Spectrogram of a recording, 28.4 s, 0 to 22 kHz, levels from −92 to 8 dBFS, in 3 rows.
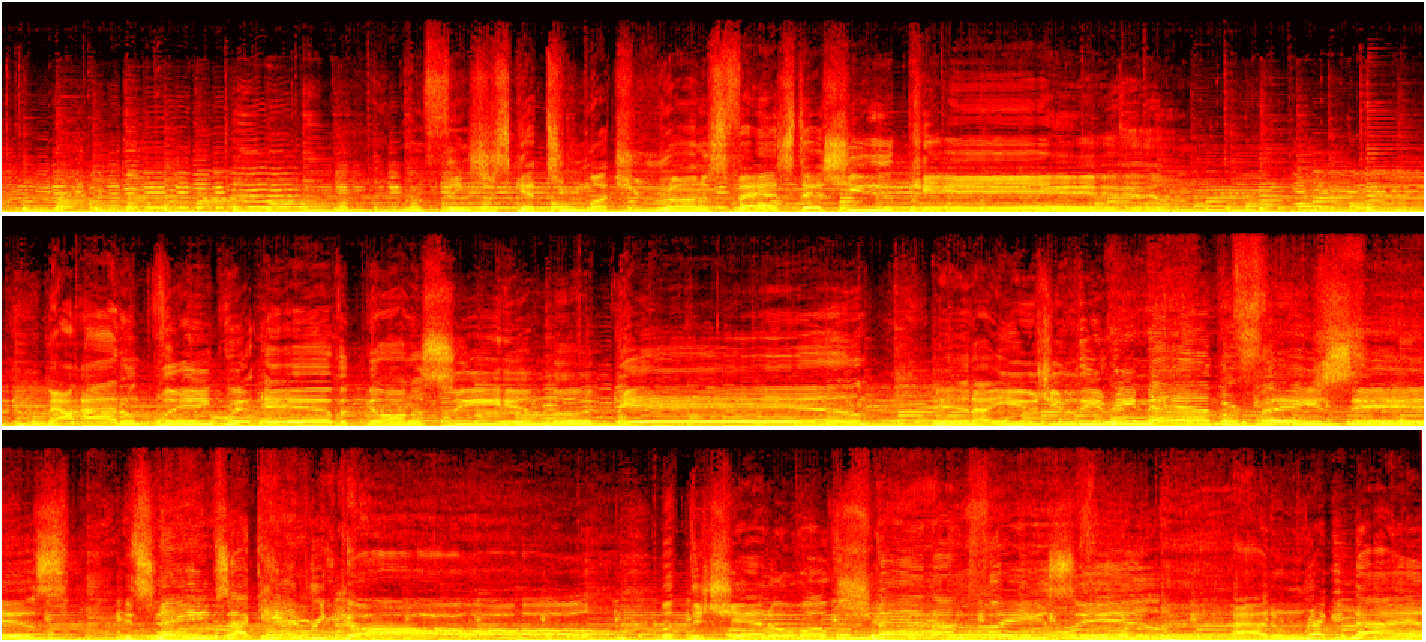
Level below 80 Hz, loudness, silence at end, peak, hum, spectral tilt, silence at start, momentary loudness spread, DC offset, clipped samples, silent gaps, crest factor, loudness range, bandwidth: -26 dBFS; -15 LUFS; 0 s; 0 dBFS; none; -5.5 dB/octave; 0 s; 3 LU; under 0.1%; under 0.1%; none; 14 dB; 2 LU; 19 kHz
